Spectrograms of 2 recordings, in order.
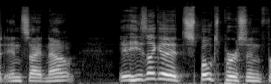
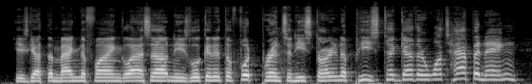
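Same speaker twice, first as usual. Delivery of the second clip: usual speaking voice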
